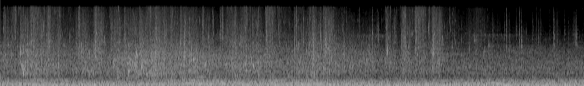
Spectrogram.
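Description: Footsteps splash and tread on wet ground.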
